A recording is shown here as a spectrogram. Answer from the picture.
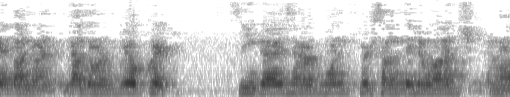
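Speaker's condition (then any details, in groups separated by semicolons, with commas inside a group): Cerebral palsy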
